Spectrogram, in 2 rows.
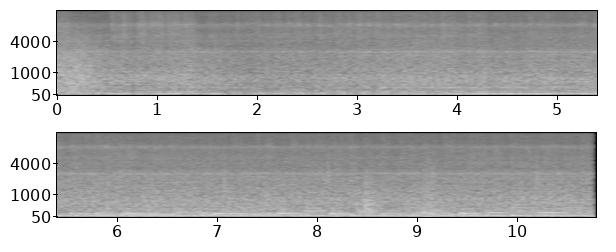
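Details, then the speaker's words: Ford Mustang Mach 1 after a carburetor change, new fuel filter and priming electric fuel pump: even, steady low idle with no misses or surging, adjusted to about 850 rpm against the factory 1000 rpm spec for manual with AC. "I messed with the fuel settings and got the RPM around 850. Factory says 1000 RPM on standard transmission with AC and single point distributor, but it sounds good at 850."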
